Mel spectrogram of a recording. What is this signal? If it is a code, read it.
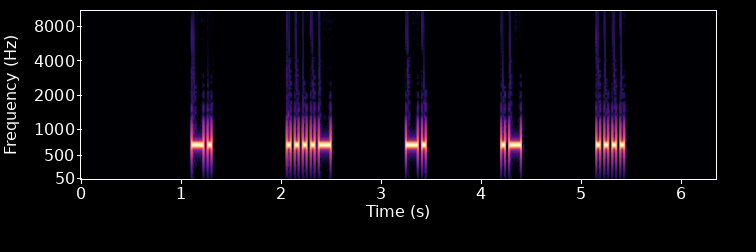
Morse code, heard as a keyed tone, about 31 wpm, spaced as for 10 wpm, 700 Hz. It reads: N4NAH
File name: Lesson 17g - Letter u - Call Signs 30wpm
